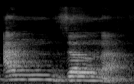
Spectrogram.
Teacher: tetapi lidah kita sudah membentuk makhraj huruf setelahnya dalam ayat ini adalah huruf z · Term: bacaan ikhfa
